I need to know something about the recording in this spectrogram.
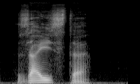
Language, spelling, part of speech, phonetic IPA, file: Polish, zaiste, particle, [zaˈʲistɛ], Pl-zaiste.ogg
